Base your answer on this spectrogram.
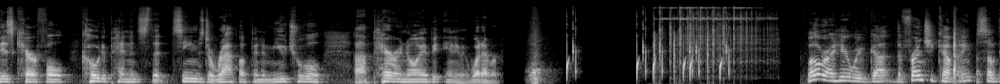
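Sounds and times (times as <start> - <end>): coin rattling metallic clinks: 6.6 - 7.8.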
